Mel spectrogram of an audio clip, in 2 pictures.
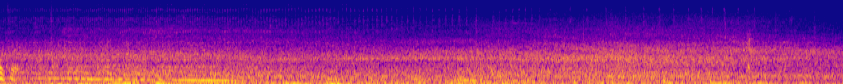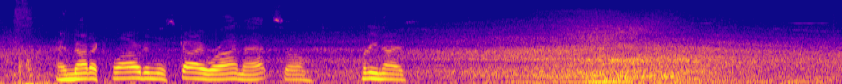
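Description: Wind rushes over the microphone as a bicycle rides along.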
